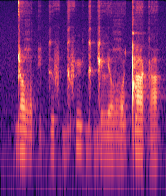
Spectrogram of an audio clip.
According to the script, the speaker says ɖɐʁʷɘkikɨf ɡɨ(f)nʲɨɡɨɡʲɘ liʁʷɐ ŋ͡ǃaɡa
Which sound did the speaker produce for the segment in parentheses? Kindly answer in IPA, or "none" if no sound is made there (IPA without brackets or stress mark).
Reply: f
